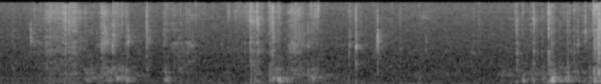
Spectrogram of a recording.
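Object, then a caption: Soap bar scraped with a knife blade. A utility knife blade scrapes and shaves the surface of a solid, palm-sized green bar of dry soap held in one hand, lifting thin curls and powder. Quiet, dry scraping runs through the clip with irregular crisp, crunchy bursts and bright scratchy edges, growing denser toward the end.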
